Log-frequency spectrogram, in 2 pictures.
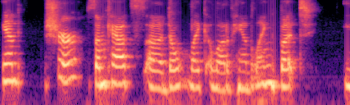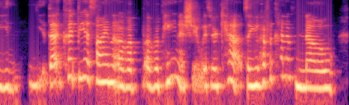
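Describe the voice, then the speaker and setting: Woman presenting, in a higher-pitched voice. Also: normal speed. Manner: conversational, explanatory. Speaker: cat behavior expert giving a presentation. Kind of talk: educational talk with slides.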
